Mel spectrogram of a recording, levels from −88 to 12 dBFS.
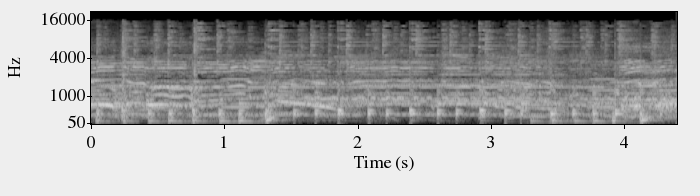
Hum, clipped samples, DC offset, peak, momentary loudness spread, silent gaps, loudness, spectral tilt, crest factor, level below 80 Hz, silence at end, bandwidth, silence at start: none; under 0.1%; under 0.1%; 0 dBFS; 4 LU; none; -13 LUFS; -2.5 dB/octave; 14 dB; -50 dBFS; 0 s; 16 kHz; 0 s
